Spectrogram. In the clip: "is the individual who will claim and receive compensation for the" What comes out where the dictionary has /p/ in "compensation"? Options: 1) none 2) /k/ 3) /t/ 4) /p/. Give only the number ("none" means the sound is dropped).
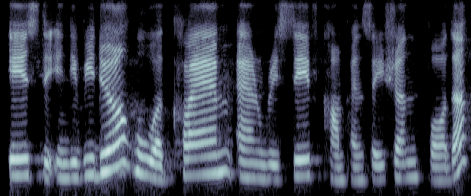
4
